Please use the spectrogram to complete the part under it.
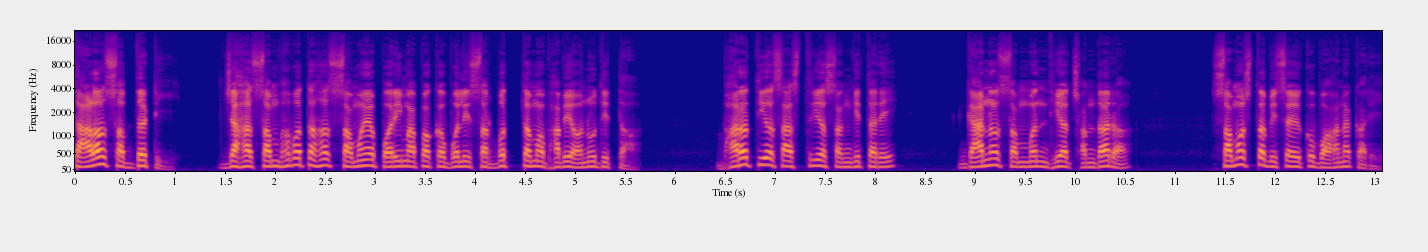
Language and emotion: Odia, neutral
